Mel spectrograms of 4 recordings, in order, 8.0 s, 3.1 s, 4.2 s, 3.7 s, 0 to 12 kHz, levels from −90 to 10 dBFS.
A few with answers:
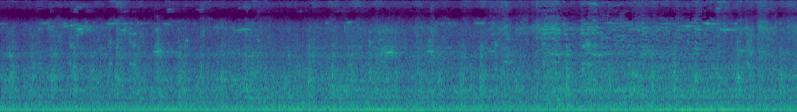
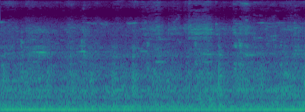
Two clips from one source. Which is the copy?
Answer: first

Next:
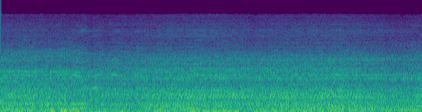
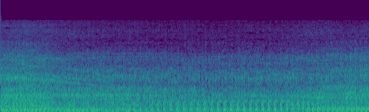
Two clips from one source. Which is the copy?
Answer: second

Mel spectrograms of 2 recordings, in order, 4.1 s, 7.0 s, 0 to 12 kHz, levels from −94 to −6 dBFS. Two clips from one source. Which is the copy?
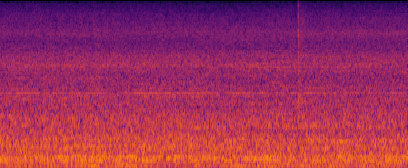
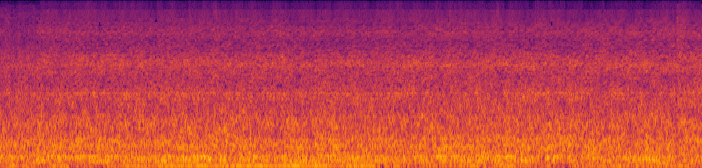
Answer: second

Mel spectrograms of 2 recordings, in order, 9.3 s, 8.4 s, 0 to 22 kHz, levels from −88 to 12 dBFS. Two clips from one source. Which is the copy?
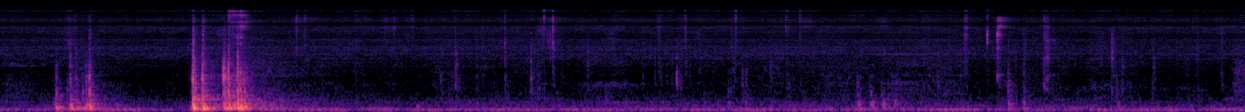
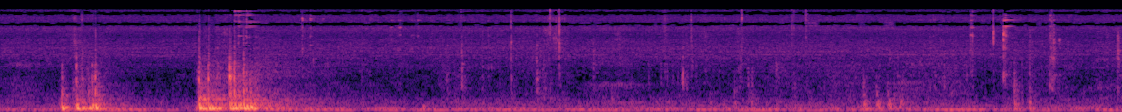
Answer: first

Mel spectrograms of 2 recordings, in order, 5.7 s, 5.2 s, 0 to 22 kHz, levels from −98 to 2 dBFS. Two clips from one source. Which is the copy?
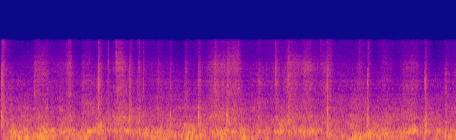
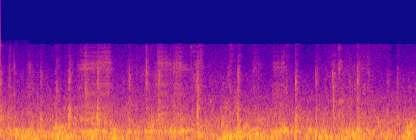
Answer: first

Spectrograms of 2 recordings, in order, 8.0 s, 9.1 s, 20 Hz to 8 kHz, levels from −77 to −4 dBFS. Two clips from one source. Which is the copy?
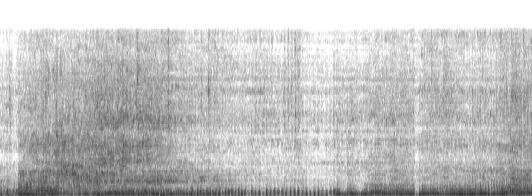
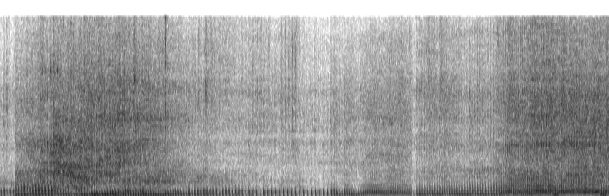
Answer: first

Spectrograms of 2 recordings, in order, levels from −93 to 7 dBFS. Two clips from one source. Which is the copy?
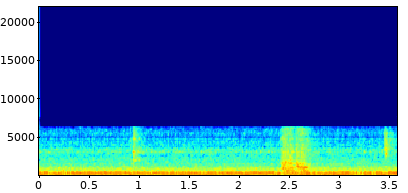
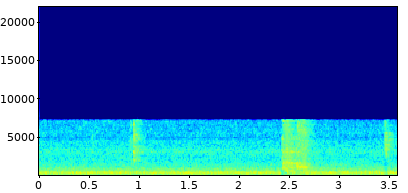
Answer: first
